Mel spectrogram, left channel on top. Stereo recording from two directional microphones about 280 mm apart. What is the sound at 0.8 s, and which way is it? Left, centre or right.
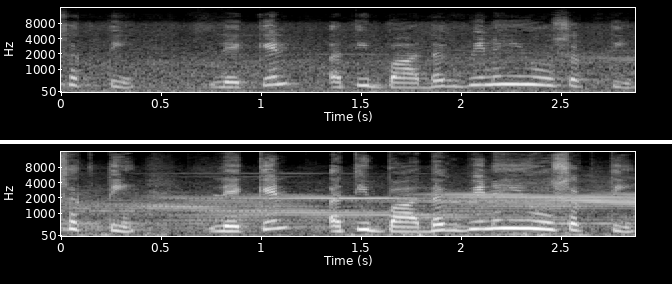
Speech, right.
